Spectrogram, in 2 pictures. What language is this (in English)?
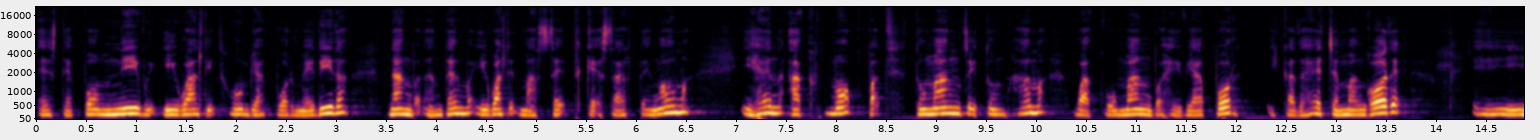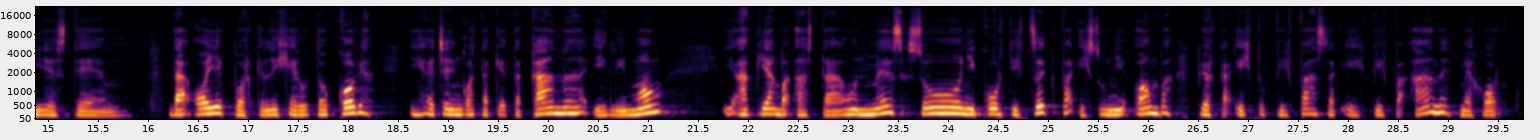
Rayón Zoque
